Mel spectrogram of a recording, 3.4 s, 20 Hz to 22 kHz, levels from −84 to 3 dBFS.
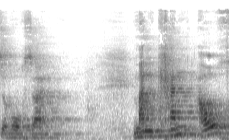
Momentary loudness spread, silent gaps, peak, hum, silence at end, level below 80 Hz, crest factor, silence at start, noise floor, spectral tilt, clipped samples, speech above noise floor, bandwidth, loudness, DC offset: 21 LU; none; -4 dBFS; none; 0 s; -50 dBFS; 20 dB; 0 s; -49 dBFS; -6.5 dB/octave; under 0.1%; 28 dB; 16.5 kHz; -21 LUFS; under 0.1%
